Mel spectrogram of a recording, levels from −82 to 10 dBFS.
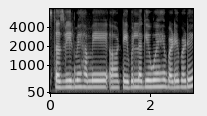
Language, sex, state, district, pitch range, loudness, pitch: Hindi, female, Madhya Pradesh, Bhopal, 220-235 Hz, -13 LUFS, 230 Hz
